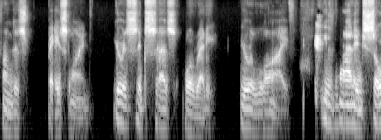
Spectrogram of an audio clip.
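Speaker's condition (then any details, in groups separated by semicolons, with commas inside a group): Laryngectomy; laryngectomy after throat cancer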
